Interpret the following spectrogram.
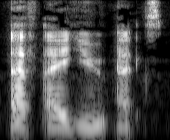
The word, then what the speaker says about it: faux: know, when you say forks, did you mean faux, which is pronounced, you know, like F-O-E.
